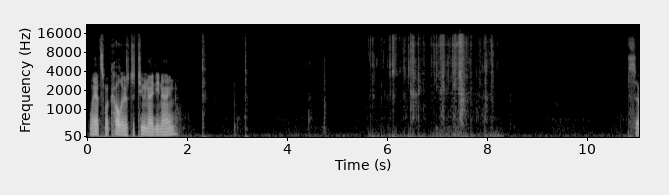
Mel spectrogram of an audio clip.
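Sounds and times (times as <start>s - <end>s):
foil wrapper crinkling and tearing: 5.6s - 8.3s.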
